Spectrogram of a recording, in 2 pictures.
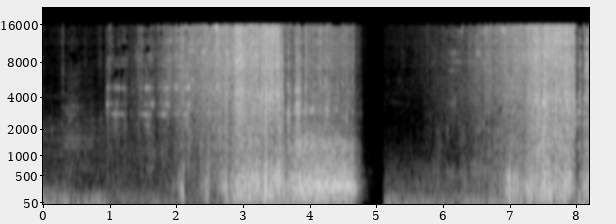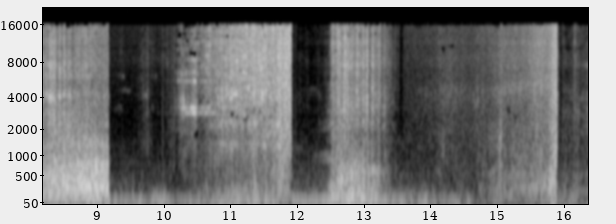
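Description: A run of separate bursts of loud scraping and crunching noise, each lasting one to three seconds and ending in a sudden cut. The loudest burst comes in the middle, as glass bottles slide down a chute onto paving.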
